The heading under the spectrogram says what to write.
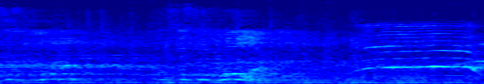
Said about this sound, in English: Oh, dude. You can hear boos.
